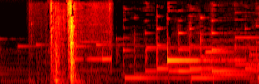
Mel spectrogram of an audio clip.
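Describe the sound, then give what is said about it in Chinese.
A car door opens with a short, loud burst of mechanical clatter and rustle, followed by a steady run of bright, stepping electronic tones as a mobile phone starts to ring. “萧雨刚打开车门，手机响了起来，他看了看江城，江城给了他一个放心的眼神，萧雨这才接起电话。”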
